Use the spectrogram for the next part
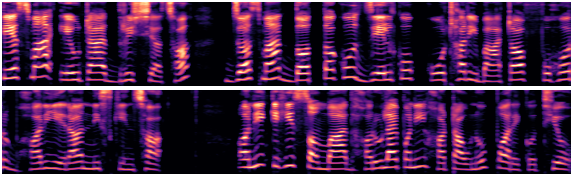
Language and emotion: Nepali, neutral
